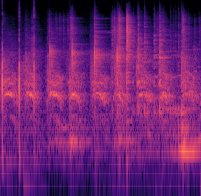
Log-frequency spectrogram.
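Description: Scattered hand claps, irregular at about two or three a second, with voices underneath.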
